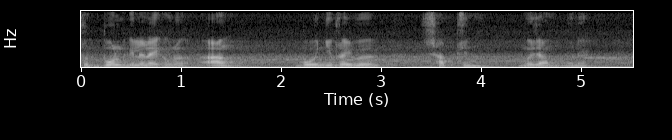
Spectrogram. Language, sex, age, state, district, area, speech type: Bodo, male, 45-60, Assam, Kokrajhar, rural, spontaneous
